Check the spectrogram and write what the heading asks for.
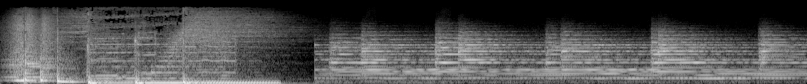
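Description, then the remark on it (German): Hand-rung bells of St. Stephan church in Berg am Laim, Munich, the only bells in the city still rung by hand, peal steadily, striking about once a second with rich, lingering overtones, following a brief loud, dense burst of sound at the start; no one speaks. “Ja, so klingen die Glocken der St. Stephan Kirche in Berg am Leim hier bei uns in München.”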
